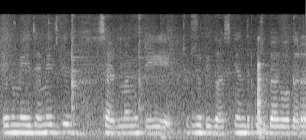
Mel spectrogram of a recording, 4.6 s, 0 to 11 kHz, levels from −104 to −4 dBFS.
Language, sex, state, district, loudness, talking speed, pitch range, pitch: Hindi, female, Haryana, Jhajjar, -17 LUFS, 90 wpm, 165-180 Hz, 175 Hz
